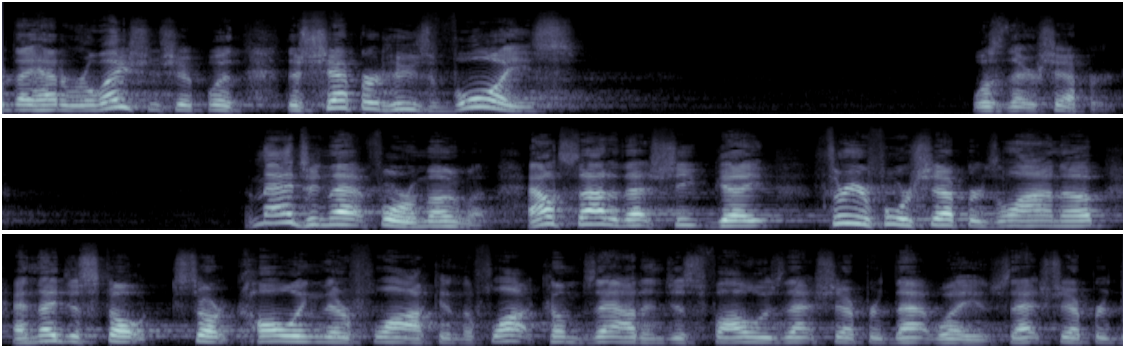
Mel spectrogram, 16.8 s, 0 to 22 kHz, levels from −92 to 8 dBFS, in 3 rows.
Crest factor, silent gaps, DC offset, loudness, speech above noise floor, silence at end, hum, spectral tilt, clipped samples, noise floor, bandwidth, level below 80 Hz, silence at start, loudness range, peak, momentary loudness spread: 22 dB; none; under 0.1%; -26 LUFS; 59 dB; 0.05 s; none; -5.5 dB/octave; under 0.1%; -85 dBFS; 12 kHz; -86 dBFS; 0 s; 14 LU; -4 dBFS; 13 LU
